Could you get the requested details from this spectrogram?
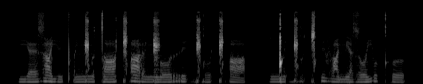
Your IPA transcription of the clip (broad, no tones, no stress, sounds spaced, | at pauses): j ɛ z ɑ j i pʼ ə ŋ͡ǁ ʊ t ɑ ǁ ɑ ɾ ə ŋ͡ǁ o r i ɡ͡ǁ o ǁʰ ɑ | ŋ͡ǃ ɪ ɡ͡ǁ ʊ ǀʰ i v ɑ mʲ ɑ z o j u kʰ ʊ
